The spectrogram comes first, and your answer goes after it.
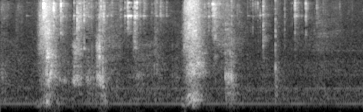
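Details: Doberman in a play-fighting game indoors, egged on by its owner: two loud, rough growling barks about a second and a half apart, with shorter huffing growls between them and a low steady hum.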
